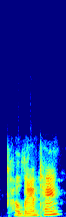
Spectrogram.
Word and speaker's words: Calante: So you personally pronounce your name as Calante, but you could be wrong.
